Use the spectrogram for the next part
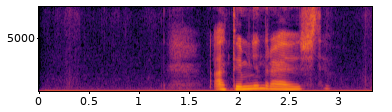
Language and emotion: Russian, positive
